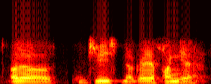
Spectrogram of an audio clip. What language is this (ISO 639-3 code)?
mni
